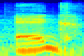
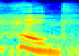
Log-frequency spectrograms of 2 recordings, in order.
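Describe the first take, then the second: First: The word begins without an H sound. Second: The word begins with an added H sound. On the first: The speaker calls it right. "if they want to say egg" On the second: The speaker calls it wrong. "they say heg"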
